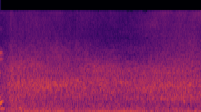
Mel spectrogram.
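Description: Steady road traffic noise, a rush of tyres and engines, with a low steady hum that stops about three seconds in.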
